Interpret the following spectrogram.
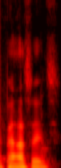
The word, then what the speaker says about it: Palisades: Wow, yeah, Palisades.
